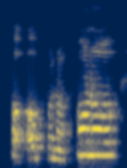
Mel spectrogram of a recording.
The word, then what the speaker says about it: ho'oponopono: He pronounces it ho'oponopono.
